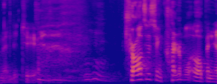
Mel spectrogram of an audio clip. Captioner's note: crowd chuckles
